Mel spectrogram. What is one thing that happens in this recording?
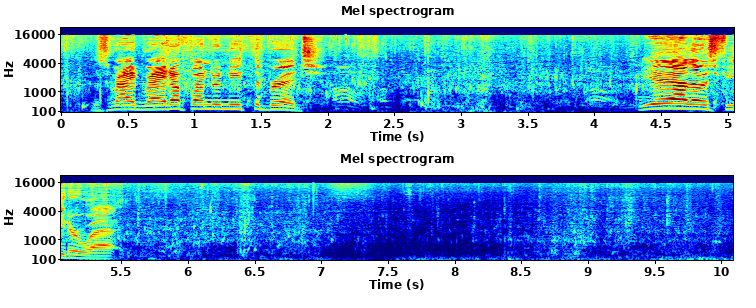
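A horse wades and splashes through water.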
